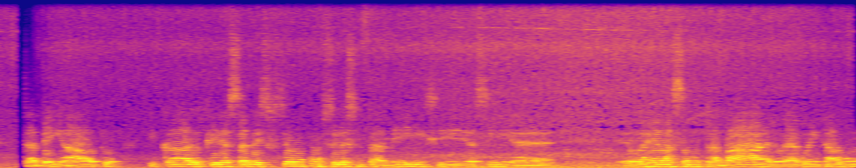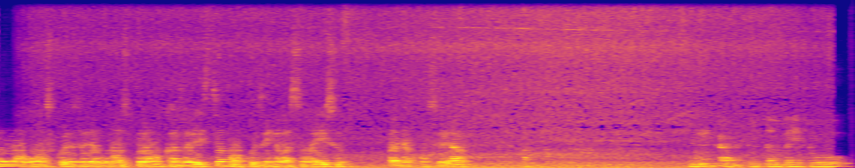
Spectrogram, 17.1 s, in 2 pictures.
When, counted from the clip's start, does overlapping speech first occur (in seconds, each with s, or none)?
none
